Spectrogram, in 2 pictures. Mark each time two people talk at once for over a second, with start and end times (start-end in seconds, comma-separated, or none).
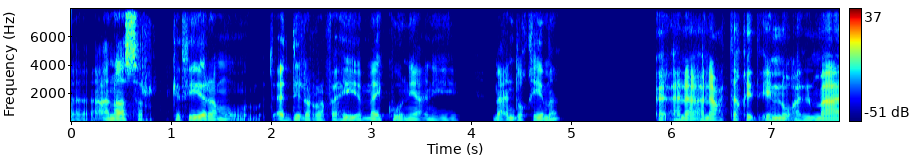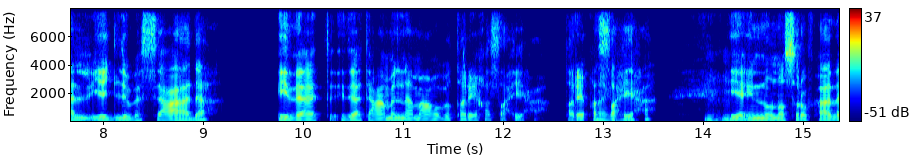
none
